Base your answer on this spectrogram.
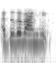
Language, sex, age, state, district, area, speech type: Odia, female, 45-60, Odisha, Angul, rural, conversation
